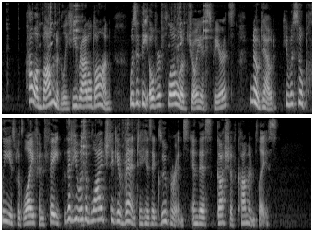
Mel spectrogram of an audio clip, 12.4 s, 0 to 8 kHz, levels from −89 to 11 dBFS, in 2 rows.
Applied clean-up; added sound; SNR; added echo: none; Dishes, pots, and pans + Cutlery, silverware / Dishes, pots, and pans; 18 dB; none.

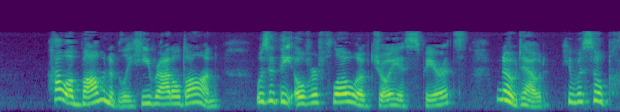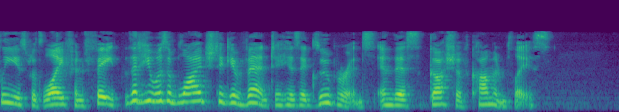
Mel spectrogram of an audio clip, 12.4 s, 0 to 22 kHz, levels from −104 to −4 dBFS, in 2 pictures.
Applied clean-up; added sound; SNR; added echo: none; none; none; none.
